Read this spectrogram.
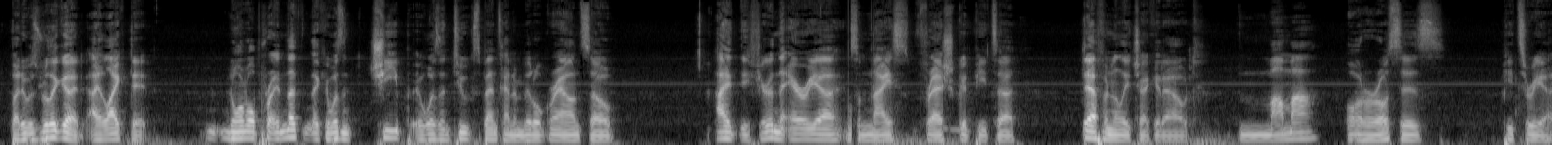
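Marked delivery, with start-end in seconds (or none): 12.3-15.5 Spanish accent, with "Mama" stretched out. Recommending a local pizzeria by name, in a Spanish accent. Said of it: "Don't know why I said it with the Spanish accent".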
